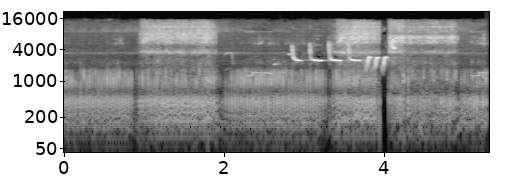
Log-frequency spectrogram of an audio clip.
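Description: Grey tabby cat purring steadily, the purr breaking with each breath about once a second. Small birds chirp over it a few times, with a quick run of calls about three seconds in.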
